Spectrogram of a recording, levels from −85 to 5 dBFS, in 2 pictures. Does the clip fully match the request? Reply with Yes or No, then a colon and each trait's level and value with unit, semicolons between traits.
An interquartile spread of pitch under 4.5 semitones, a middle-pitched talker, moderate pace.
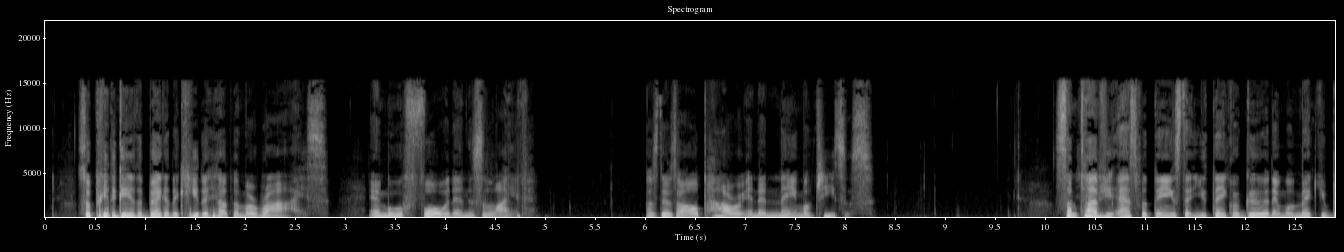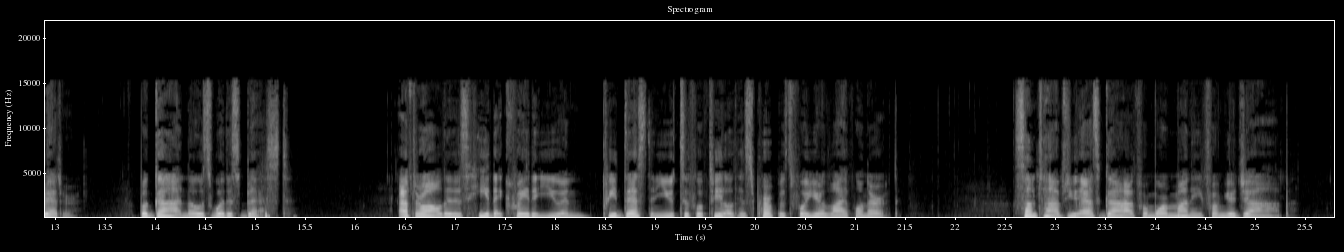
No: average, 5.2 semitones; medium, 165 Hz; average, 180 wpm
